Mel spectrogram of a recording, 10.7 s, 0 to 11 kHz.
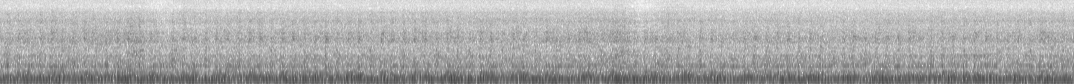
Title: Weird clicking noise when draining kenmore 70 series washer.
